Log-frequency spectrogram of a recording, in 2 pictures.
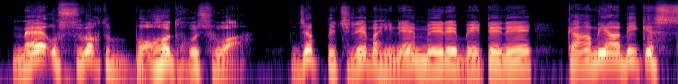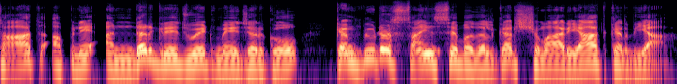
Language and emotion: Urdu, happy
